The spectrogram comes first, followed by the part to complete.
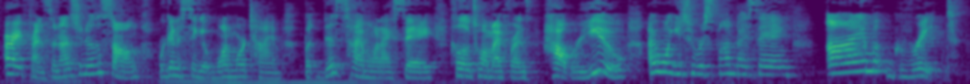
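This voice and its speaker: A woman hosting a story time for young children, speaking directly to them in simple, clear phrases as she talks and reads aloud. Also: medium pitch, lively intonation, normal speed, pushed and bright. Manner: addresses listeners directly, simple explanations with check-in questions.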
